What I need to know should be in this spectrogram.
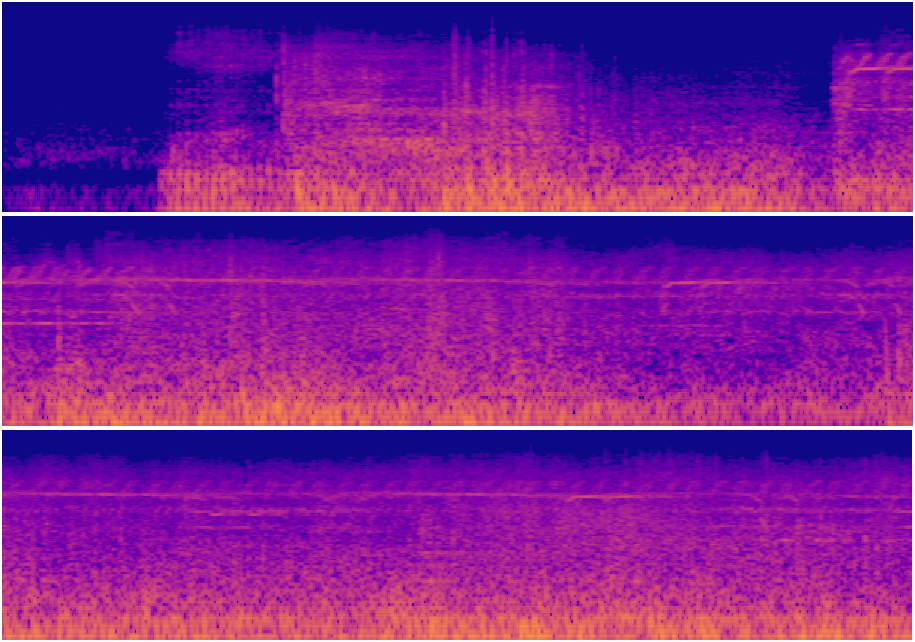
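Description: A powerful blast of wind roars and rumbles.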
